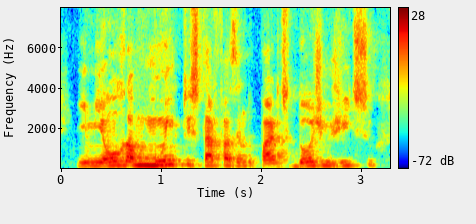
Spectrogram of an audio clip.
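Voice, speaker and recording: The voice is a man's, dark and mellow in tone. He keeps a moderate pace. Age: 40s. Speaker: social sports project coordinator. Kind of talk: interview.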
